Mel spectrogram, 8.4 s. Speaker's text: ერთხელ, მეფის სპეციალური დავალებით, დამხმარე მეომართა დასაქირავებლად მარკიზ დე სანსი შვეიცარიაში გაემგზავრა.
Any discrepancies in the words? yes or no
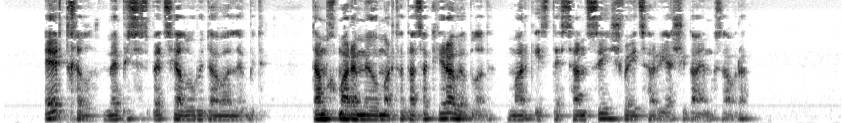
no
